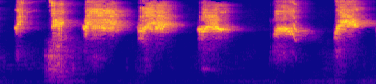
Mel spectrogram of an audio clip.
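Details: Baby monkey screaming during weaning by her mother: six loud, shrill cries roughly once per second, the first opening with a sharp upward sweep, the rest harsh and strained with short silent gaps between.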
